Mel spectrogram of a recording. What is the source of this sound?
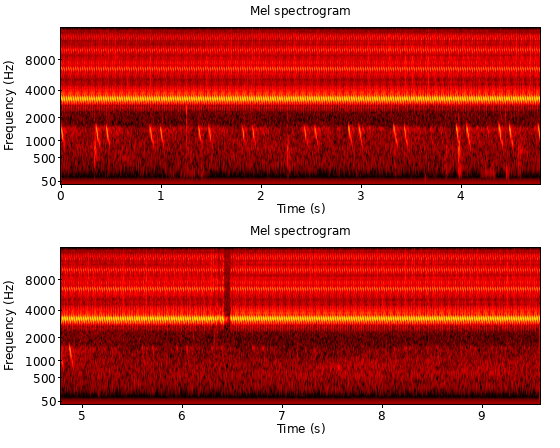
Oecanthus dulcisonans, an orthopteran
